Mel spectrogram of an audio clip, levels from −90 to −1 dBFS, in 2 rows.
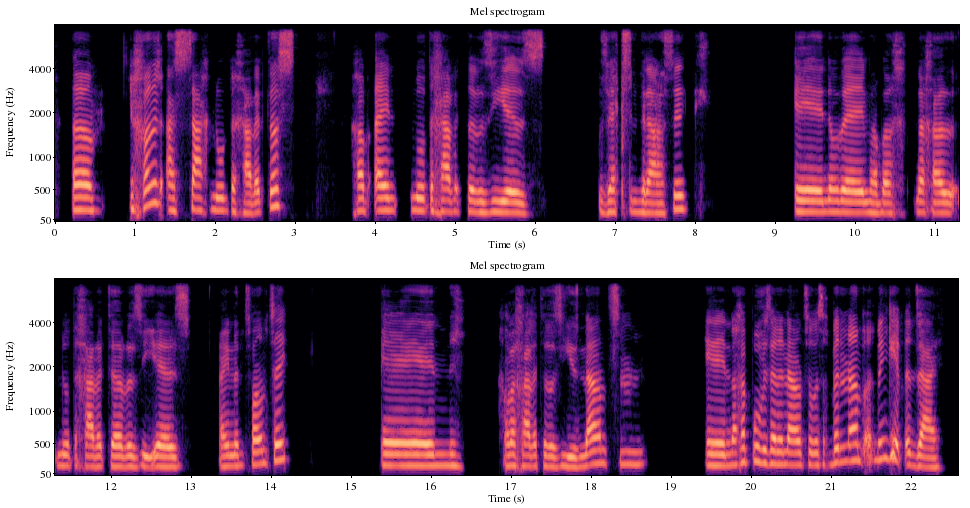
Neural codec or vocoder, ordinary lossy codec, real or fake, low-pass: codec, 44.1 kHz, 3.4 kbps, Pupu-Codec; none; fake; 7.2 kHz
